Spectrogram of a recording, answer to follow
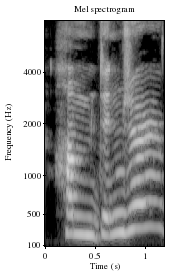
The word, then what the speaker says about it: Humdinger: his name is Hubert hunger but his name is spelt humdinger and the whole time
